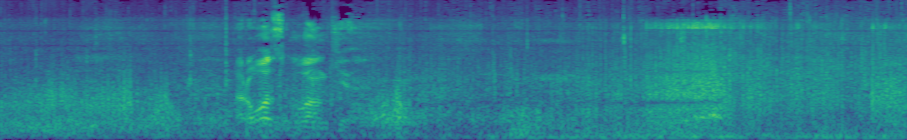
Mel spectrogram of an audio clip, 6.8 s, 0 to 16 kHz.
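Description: Wind blows across the microphone in Adler's Olympic Park beside the Formula 1 track, making a steady rushing, buffeting roar under a person's speech.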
